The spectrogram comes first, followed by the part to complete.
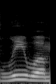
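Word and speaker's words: Lewa: Let me explain it like this. Takoro, Tahu. Kokoro, Kopaka. Gakoro, Gali. Pokoro, Pohatu. Onukoro, Onua. Likoro, Lua? Admittedly, it also could be pronounced as Lekoro, but either way, Lua doesn't match up. Pronouncing it as Liwa maintains the synergy of the naming system.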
